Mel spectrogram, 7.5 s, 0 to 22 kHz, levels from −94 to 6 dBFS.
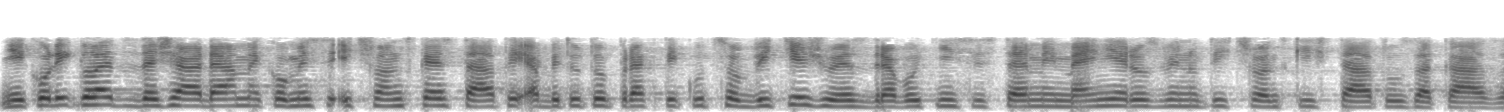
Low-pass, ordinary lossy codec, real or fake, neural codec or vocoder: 5.4 kHz; none; real; none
